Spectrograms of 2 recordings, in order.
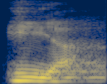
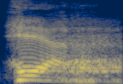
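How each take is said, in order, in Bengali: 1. স্বরধ্বনিটি 'here' এর মতো শোনাচ্ছে, শেষে r নেই। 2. স্বরধ্বনিটি 'hair' এর মতো শোনাচ্ছে, শেষে r আছে। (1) "এটা শুদ্ধ উচ্চারণ হবে হিয়া" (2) "এইটাকে আমরা বলি হেয়ার"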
